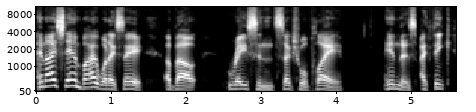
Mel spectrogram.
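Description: A man's voice: medium pitch, lively intonation, unhurried, dry recording, studio quality. A man co-hosting a casual film podcast, talking loosely with many fillers and restarts. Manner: loose, hesitant, lots of fillers. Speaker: podcast co-host.

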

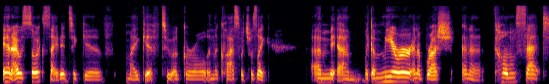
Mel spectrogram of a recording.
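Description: A woman's voice: low voice, steady tone, takes it slowly, vocal fry, no room sound, muffled recording. A middle-aged American woman speaking as an interview guest, casually telling personal stories. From San Francisco Bay Area, USA.

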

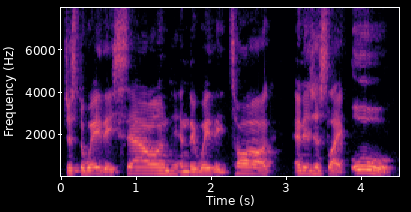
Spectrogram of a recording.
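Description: Profane, hyped-up man talking fast. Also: medium pitch, steady tone, a bit bright. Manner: profane, hyped, motivational, says "bro" and "right?" constantly. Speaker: podcast guest. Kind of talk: casual chat.

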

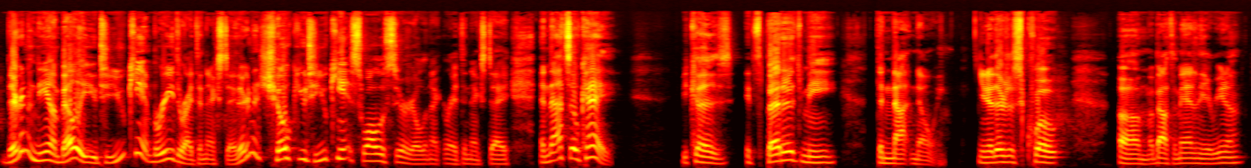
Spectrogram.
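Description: A man's voice: mid-range voice, sing-song, fairly quick, darkish tone, no echo. Man, podcast host, casual monologue, earnest, emotional, sarcastic jokes, dry close sound.

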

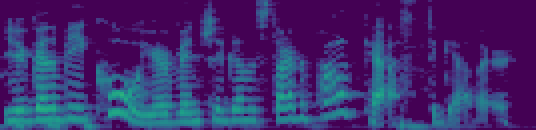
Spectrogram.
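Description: A woman's voice: a little high, big pitch swings, rapid-fire, background noise. A woman in her thirties co-hosting a podcast, telling stories in a casual chat and laughing often. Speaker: podcast co-host.

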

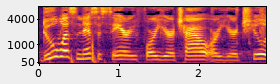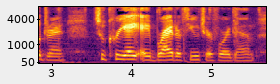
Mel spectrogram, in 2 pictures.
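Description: A woman's voice: mid-range voice, animated, unhurried, soft background music. A woman in her thirties hosting a podcast, talking casually and directly to her listeners. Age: 30s. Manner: chatty, talks straight to listeners with "y'all". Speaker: podcast host. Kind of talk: casual monologue.

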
